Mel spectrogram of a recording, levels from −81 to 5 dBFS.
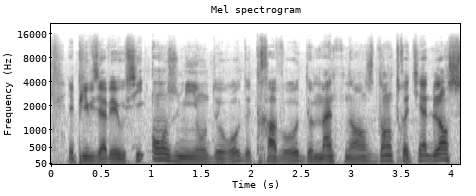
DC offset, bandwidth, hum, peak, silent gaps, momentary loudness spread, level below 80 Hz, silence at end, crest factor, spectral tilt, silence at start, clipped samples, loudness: under 0.1%; 16.5 kHz; none; 0 dBFS; none; 6 LU; -44 dBFS; 0 s; 20 dB; -4 dB/octave; 0 s; under 0.1%; -20 LUFS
